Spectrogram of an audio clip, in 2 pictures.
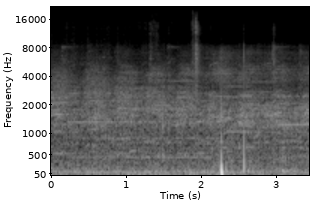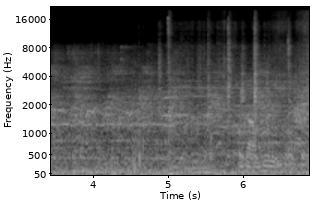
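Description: Pakistani Rampuri pigeons, sold as a pair, coo softly in low, repeated murmurs under steady background noise, with one sharp knock partway through.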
